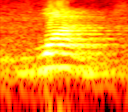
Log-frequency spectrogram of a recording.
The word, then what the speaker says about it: one: consonant with an example one so in this word the first letter is a vocal little o but the pronunciation is of the consonants we all W therefore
